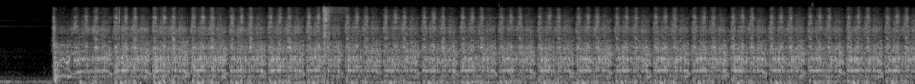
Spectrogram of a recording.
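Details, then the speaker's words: 2016 Kia Soul 1.6 L with P0300 random misfire (cylinders 3 and 4), spark plugs removed for a compression test on cylinder 4: reads good. Even, steady cranking with no drag or stumble. Normal cranking, good compression. "Listo. También el cilindro número cuatro. Está bien. Ya los probamos todos."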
